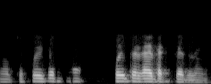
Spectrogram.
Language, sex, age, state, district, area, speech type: Hindi, male, 30-45, Madhya Pradesh, Seoni, urban, conversation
